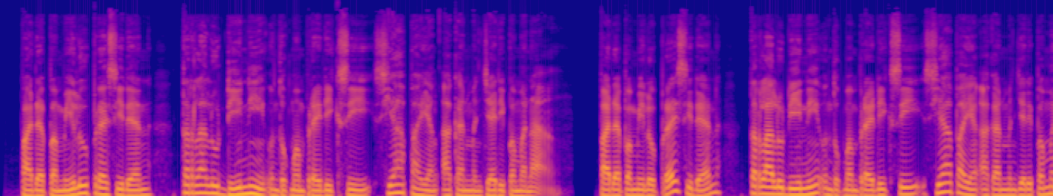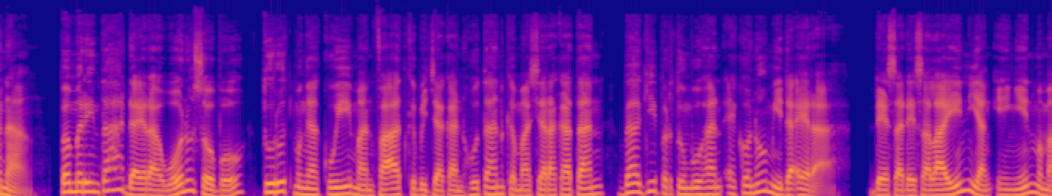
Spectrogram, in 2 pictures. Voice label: Indonesian

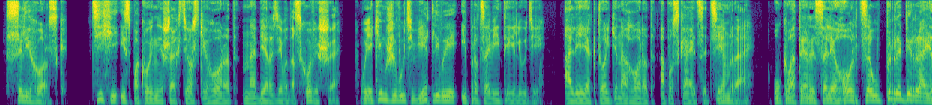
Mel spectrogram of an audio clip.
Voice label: Belarusian male

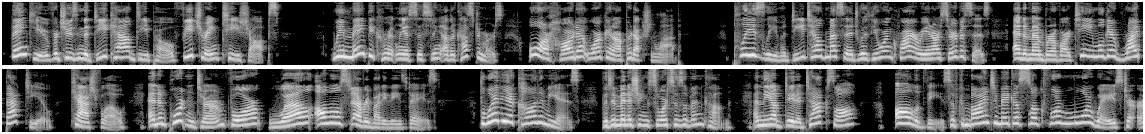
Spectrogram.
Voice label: English American

